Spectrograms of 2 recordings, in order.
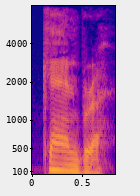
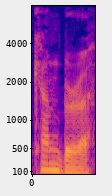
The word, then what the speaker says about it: Canberra: mate, a bit of strong pronunciation. Brisbane, Melbourne, Canberra. Says me, so it's not Brisbane, Melbourne and Canberra then.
